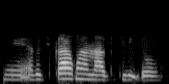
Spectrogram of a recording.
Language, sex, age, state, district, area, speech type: Santali, female, 18-30, West Bengal, Uttar Dinajpur, rural, conversation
